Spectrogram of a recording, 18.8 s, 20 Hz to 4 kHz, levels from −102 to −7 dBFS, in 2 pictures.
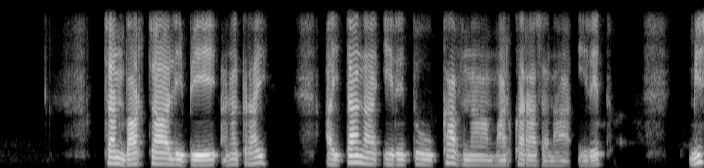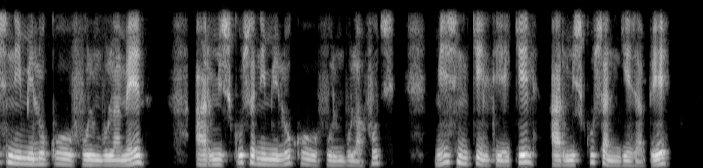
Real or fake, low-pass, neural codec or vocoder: real; 3.6 kHz; none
